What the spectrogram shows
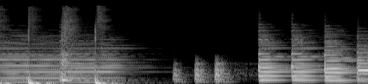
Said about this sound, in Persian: کیه کیه در میزنه در میزنه کیه کیه در میزنه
